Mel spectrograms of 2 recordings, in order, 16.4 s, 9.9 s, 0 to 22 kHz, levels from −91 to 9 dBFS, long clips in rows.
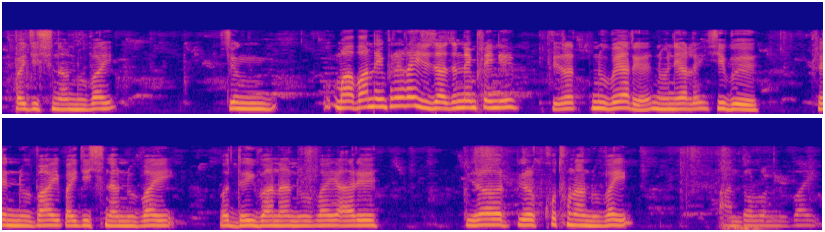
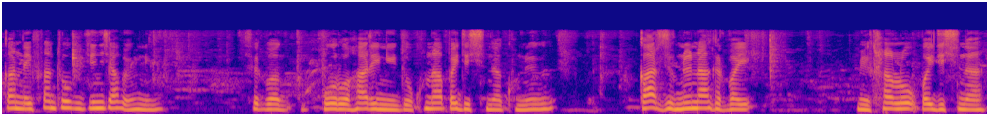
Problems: none marked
